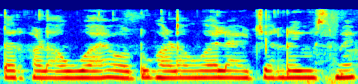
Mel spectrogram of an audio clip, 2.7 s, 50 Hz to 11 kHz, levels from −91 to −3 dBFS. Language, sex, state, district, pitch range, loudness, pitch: Hindi, female, Bihar, Jamui, 230-235 Hz, -14 LUFS, 235 Hz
